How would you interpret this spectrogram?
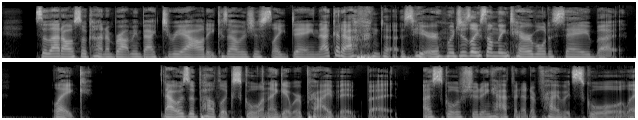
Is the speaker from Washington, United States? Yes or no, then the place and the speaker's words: yes; Washington, United States; I am studying history with minors in international relations and Catholic studies, and I'm from Western Washington. I think that's pretty important about who I am.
